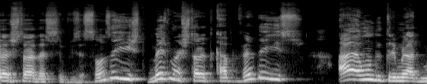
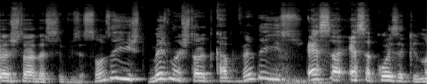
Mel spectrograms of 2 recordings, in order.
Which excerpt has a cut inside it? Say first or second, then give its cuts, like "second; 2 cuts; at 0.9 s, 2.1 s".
second; 1 cut; at 3.0 s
